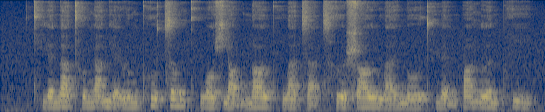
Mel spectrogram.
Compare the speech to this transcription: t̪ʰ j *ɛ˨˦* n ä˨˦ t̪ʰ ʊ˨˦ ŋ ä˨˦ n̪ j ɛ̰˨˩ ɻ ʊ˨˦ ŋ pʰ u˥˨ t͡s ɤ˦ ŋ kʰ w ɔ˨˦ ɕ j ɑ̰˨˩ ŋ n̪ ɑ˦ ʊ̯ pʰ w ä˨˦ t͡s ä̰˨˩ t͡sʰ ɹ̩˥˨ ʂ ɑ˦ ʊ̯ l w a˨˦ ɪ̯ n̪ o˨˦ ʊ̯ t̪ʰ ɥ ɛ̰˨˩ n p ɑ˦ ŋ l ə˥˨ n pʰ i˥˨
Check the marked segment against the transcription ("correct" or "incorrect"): correct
